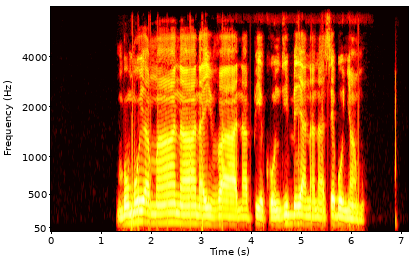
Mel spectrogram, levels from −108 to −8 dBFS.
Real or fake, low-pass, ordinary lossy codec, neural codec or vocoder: real; 7.2 kHz; Opus, 64 kbps; none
